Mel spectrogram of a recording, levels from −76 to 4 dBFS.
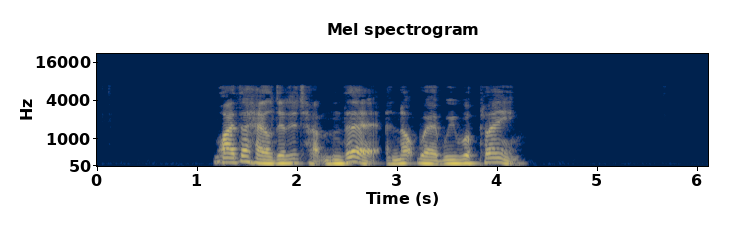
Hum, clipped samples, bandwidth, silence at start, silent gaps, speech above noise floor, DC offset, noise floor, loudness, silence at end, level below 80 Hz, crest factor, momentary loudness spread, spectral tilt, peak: none; under 0.1%; 7 kHz; 1.15 s; none; 60 dB; under 0.1%; -75 dBFS; -16 LUFS; 1.85 s; -54 dBFS; 16 dB; 6 LU; -7.5 dB/octave; -2 dBFS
